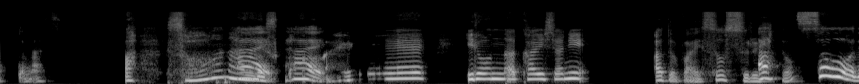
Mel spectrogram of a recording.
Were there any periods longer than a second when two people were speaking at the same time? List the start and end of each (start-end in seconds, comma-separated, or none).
none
